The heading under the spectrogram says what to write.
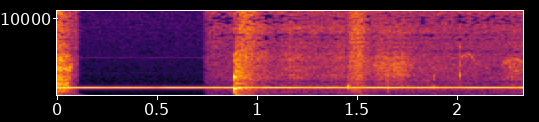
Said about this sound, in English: But then you awake. Your vision completely white. There's like a ringing in your ears.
